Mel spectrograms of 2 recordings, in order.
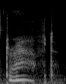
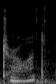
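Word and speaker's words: draught: was the time I learned how to pronounce draft, because I would have absolutely said drought.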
